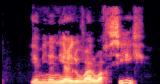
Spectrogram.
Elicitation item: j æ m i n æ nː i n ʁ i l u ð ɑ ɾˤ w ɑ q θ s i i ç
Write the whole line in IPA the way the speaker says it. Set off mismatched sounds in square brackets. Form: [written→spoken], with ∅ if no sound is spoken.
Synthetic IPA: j æ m i n æ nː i [n→∅] ʁ i l u [ð→v] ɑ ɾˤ w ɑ q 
